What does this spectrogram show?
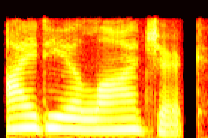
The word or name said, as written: ideologic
